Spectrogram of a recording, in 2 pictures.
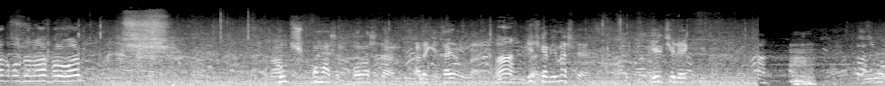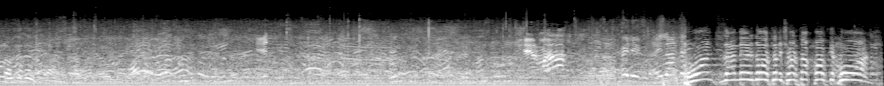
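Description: A large crowd of men shouts and chatters outdoors.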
